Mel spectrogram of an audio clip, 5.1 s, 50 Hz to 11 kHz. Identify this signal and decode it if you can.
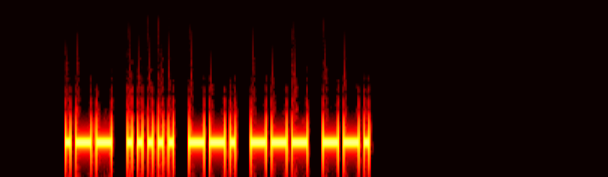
Morse code, heard as a keyed tone, about 28 wpm, 700 Hz. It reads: W5GOG
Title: USA Call Signs - 5 Characters - Repeated 2x - 28wpm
